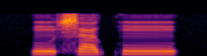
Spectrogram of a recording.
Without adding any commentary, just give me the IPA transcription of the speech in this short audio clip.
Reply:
ũ˨ s a˨ kʷ ũ˦

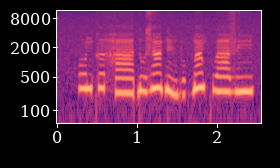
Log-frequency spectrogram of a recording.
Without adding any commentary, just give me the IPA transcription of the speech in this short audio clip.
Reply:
o˦ n k ə˦ h aː˧ ɗ u˧ z ã˦ ɗ ĩ˨ b o˨ ɡ͡b ã˦ kʷ aː˦ z ĩ˦

